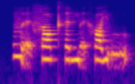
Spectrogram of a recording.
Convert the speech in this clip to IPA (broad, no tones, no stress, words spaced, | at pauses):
vɛ̰ ɬɒkʰɛŋ͡mɛ̰ xɒjṵ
